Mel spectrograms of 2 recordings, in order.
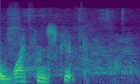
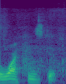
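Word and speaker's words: vikingskip: Norwegian you would actually be put on a wiing skip a what a viking skip okay that's that's how they that's how they pronounce it fa what we would call a Viking ship he a whing skip okay yeah the other the other bit of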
